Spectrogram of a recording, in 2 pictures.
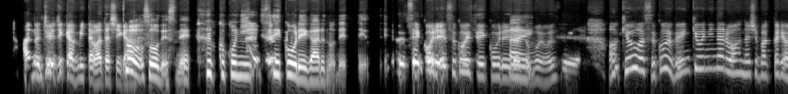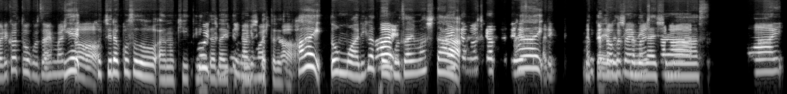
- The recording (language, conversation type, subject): Japanese, podcast, SNSとどう付き合っていますか？
- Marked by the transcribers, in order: chuckle; laugh; other background noise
